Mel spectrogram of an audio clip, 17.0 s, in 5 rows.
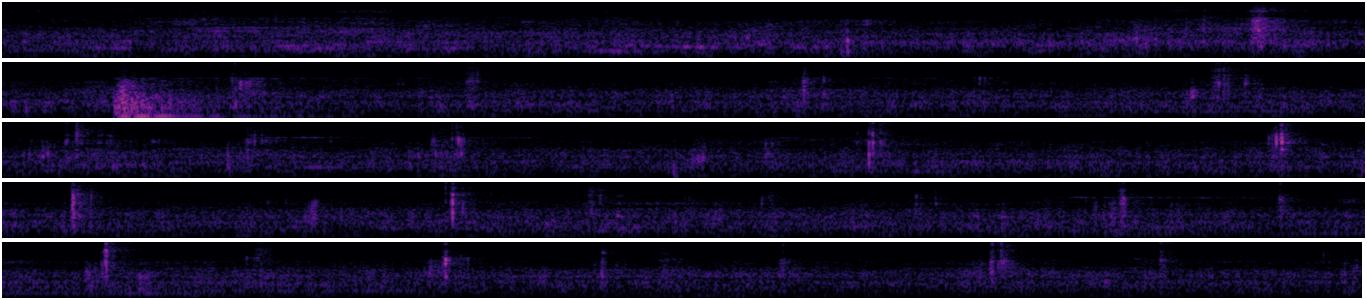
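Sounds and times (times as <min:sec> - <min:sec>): faint chewing: 0:00.0 - 0:17.0
wet mouth clicks and smacks: 0:05.3 - 0:09.2, 0:09.8 - 0:17.0.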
